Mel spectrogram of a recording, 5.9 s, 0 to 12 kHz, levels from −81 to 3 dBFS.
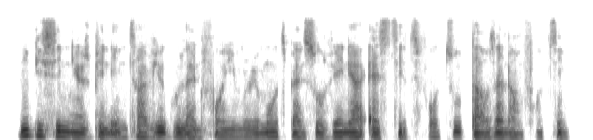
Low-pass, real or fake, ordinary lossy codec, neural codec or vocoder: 7.2 kHz; fake; none; codec, 16 kHz, 16 kbps, FunCodec, trained on LibriTTS, 50 frames a second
